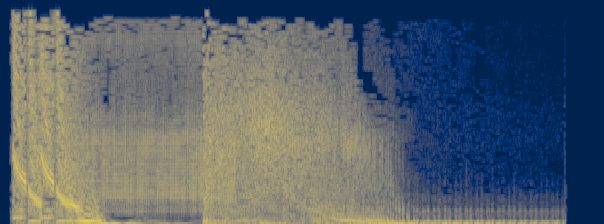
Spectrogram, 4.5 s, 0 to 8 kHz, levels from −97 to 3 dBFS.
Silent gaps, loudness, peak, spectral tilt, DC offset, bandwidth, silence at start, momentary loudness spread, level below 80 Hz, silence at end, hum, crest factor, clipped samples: none; -15 LUFS; -2 dBFS; -3 dB/octave; under 0.1%; 8 kHz; 0.1 s; 22 LU; -28 dBFS; 0.35 s; none; 16 dB; under 0.1%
